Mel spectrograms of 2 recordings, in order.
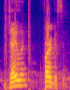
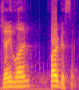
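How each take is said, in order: The two takes are said the same way.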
